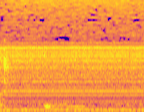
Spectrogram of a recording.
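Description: Steady electrical mains hum: a low buzz made of many evenly spaced steady tones.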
